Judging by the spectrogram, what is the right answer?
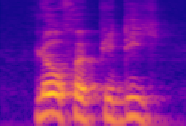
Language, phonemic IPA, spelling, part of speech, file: Dutch, /ˌloɣopeˈdi/, logopedie, noun, Nl-logopedie.ogg
- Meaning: speech therapy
